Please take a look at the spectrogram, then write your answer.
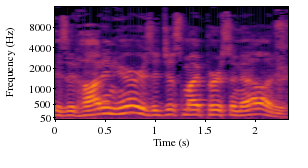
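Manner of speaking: put-on New York accent. Retelling a comedian's joke from the stage, Mike Long New York accent. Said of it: "He says in a New York accent".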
